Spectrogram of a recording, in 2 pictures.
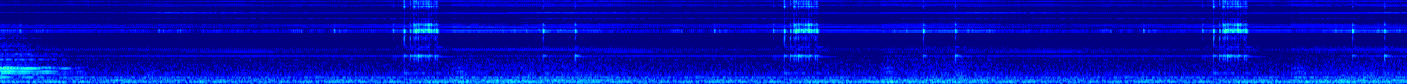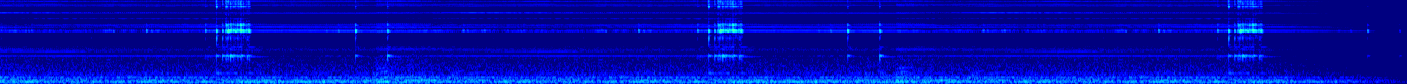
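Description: Near silence after background music fades out at the start: a faint steady hum, with a soft short blip about every four seconds.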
